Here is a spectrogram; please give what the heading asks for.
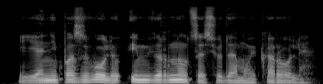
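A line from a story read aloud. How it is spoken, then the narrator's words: Mumbled. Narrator (Russian): пробормотал граф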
